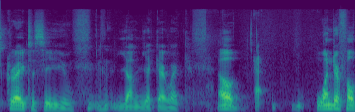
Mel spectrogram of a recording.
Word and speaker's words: Jan Jekielek: It's great to see you, Jan Jekielek. Oh, wonderful pronunciation.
